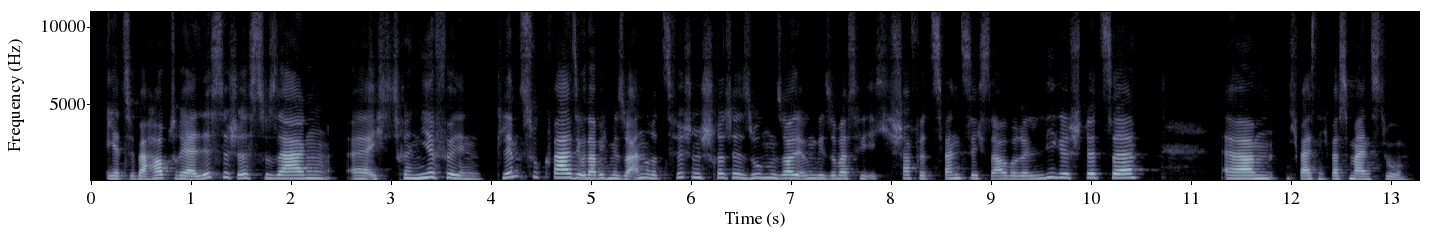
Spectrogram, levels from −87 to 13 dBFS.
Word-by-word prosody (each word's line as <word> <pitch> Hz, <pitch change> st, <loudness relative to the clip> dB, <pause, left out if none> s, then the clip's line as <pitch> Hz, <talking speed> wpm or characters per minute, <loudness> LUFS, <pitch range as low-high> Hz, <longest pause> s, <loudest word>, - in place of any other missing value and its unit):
jetzt 195 Hz, 0 st, -4 dB
überhaupt 210 Hz, +4 st, +2 dB
realistisch 225 Hz, -, +1 dB
ist 235 Hz, -1 st, -1 dB
zu 235 Hz, -2 st, -6 dB
sagen, 220 Hz, 0 st, +3 dB, 0.2 s
äh, 195 Hz, -1 st, -1 dB
„ich 195 Hz, 0 st, -12 dB
trainiere 240 Hz, +5 st, +2 dB
für 250 Hz, -3 st, 0 dB
den 185 Hz, -5 st, -4 dB
Klimmzug 310 Hz, +2 st, -5 dB
quasi,” 265 Hz, -3 st, +7 dB
oder 215 Hz, 0 st, +4 dB
ob 220 Hz, -, -2 dB
ich 220 Hz, -, -3 dB
mir 215 Hz, -1 st, -1 dB
so 195 Hz, -, -1 dB
andere 230 Hz, -1 st, 0 dB
Zwischenschritte 265 Hz, 0 st, -5 dB
suchen 245 Hz, 0 st, -2 dB
soll, 225 Hz, +1 st, +2 dB
irgendwie 215 Hz, 0 st, -1 dB
sowas, 205 Hz, 0 st, -3 dB
wie 195 Hz, -, -8 dB
„ich 185 Hz, -, -15 dB
schaffe 220 Hz, -3 st, -6 dB
20 210 Hz, +1 st, -4 dB
saubere 195 Hz, 0 st, -2 dB
Liegestütze.” 260 Hz, +3 st, +1 dB, 0.9 s
Ähm, 205 Hz, 0 st, +4 dB
ich 185 Hz, -, -19 dB
weiß 190 Hz, 0 st, +1 dB
nicht, 165 Hz, -1 st, -11 dB
was 195 Hz, +1 st, -4 dB
meinst 175 Hz, -1 st, 0 dB
du? 155 Hz, -4 st, -6 dB
215 Hz, 165 wpm, -26 LUFS, 195-245 Hz, 0.9 s, quasi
